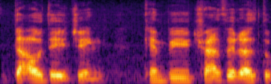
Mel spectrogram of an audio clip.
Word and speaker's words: Dao De Jing: Vata de Jen pronounced more or less Dao De Jing can be translated as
